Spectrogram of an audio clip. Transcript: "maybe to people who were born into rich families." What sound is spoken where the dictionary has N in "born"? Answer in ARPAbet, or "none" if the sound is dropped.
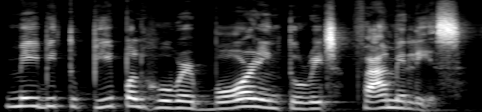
none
